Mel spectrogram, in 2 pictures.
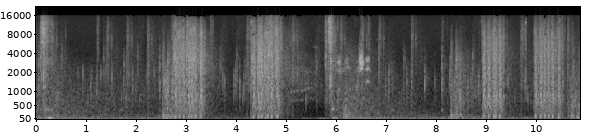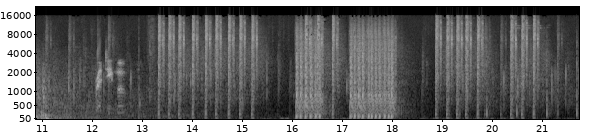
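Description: Gunfire in a drug and human trafficking den raid, likely from a video game, with repeated loud bursts of shots spread across the scene, heavy thuds and thumps between them, and talk running underneath.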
